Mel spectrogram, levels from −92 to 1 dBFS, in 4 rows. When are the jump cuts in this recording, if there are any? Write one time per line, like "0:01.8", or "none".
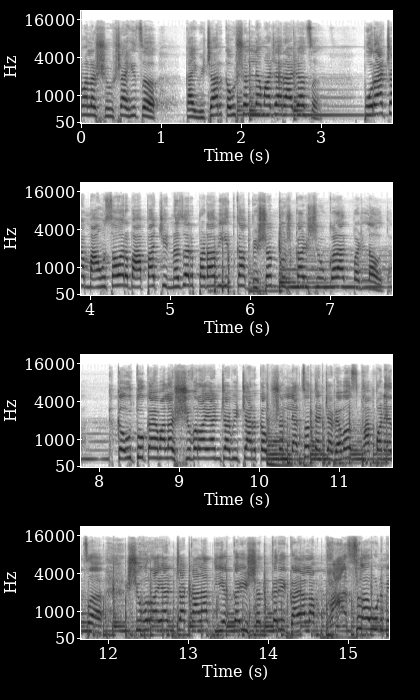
0:08.1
